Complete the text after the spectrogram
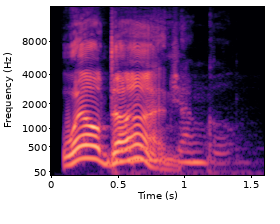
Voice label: male voice well done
